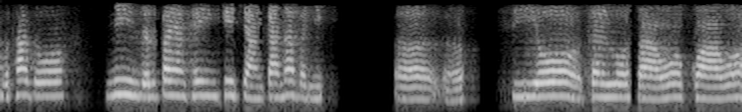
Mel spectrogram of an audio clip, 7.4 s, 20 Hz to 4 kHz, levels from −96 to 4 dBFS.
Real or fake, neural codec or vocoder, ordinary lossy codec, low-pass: fake; codec, 16 kHz, 0.4 kbps, LongCat-Audio-Codec; AAC, 16 kbps; 3.6 kHz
